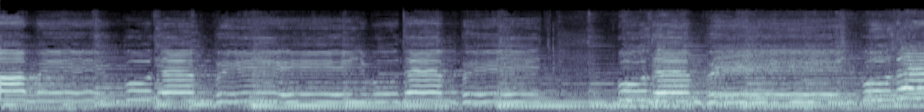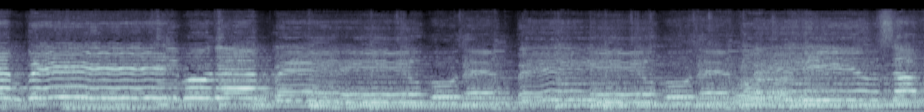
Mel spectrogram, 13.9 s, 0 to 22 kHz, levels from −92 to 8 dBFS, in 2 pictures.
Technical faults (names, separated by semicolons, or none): doubled audio track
